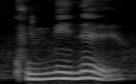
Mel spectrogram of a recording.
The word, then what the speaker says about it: 국민: 현상입니다 예를 들어서 볼게요 국민을 국민 이렇게 발음하죠 즉 이쪽에 선생님이 필기를 해 보면 국민 기억과 미음이 만났죠 그랬더니 기억이 인접 의문인 미음의 소리를 닮아서 같은 위치에 있는 비음이 이응으로 바뀌어 발음 되게 됩니다 국민 이렇게 발음되는 것이 동화입니다 초점을 초점 이렇게 발음하는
